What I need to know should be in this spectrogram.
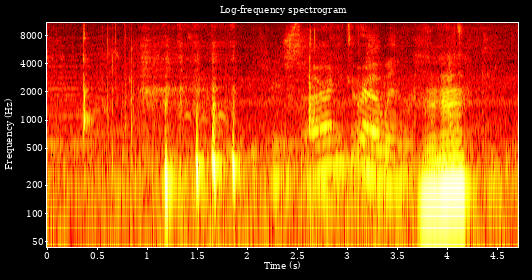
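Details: Infant girl's first case of hiccups while loosely swaddled: four quick, sharp hiccups, then cooing and vocal sounds, with adult voices in the room.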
